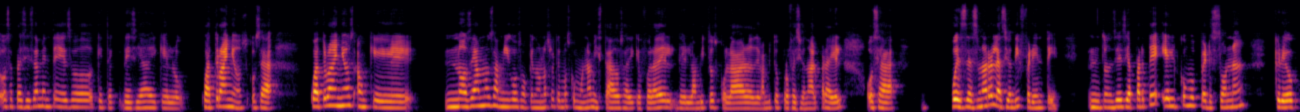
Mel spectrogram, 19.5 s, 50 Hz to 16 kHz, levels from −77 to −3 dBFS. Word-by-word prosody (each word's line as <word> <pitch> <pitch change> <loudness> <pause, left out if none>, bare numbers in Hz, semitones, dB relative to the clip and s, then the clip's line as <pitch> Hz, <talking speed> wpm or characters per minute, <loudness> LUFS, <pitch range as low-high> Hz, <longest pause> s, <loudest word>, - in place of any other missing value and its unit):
o 235 - -3
sea, 235 0 -9
precisamente, 235 +1 -3
eso 220 0 -3
que 210 -1 -7
te 190 -1 -11
decía 195 0 -4
de 200 -1 -3
que 190 -1 -6
lo 180 -1 -7 0.2
4 215 +3 +3
años, 225 -4 +4
o 200 - -5
sea, 190 -3 +1 0.5
4 240 +2 +5
años, 275 +1 +4
aunque 205 -4 -1 0.3
no 230 +1 +3
seamos 265 +2 +1
amigos 230 -3 -1
o 210 -1 -6
que 205 - -8
no 200 0 -4
nos 210 +1 -5
tratemos 220 -2 -8
como 210 -2 -6
una 200 +2 -3
amistad, 200 -2 -2
o - - 0
sea, 190 -1 -5
de 185 0 -3
que 185 0 -5
fuera 185 +1 -1
del 210 -1 0
del 185 -1 -3
ámbito 195 +3 -5
escolar 185 -3 0
o 180 -1 -1
del 180 0 -4
ámbito 195 +2 -7
profesional 180 -2 -3
para 190 -2 0
él, 185 +2 0 0.3
o - - 0
sea, 185 -3 0 0.8
pues, 235 -1 +7
es 220 -1 +2
una 250 +2 +5
relación 245 -7 +4
diferente. 200 - -3 0.4
Entonces, 215 +1 0
y - - +8
aparte 235 +8 +3
él 245 -1 -1
como 270 0 -2
persona, 215 +6 -2 0.4
creo 215 0 +3
215 Hz, 175 wpm, -23 LUFS, 195-235 Hz, 0.8 s, y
